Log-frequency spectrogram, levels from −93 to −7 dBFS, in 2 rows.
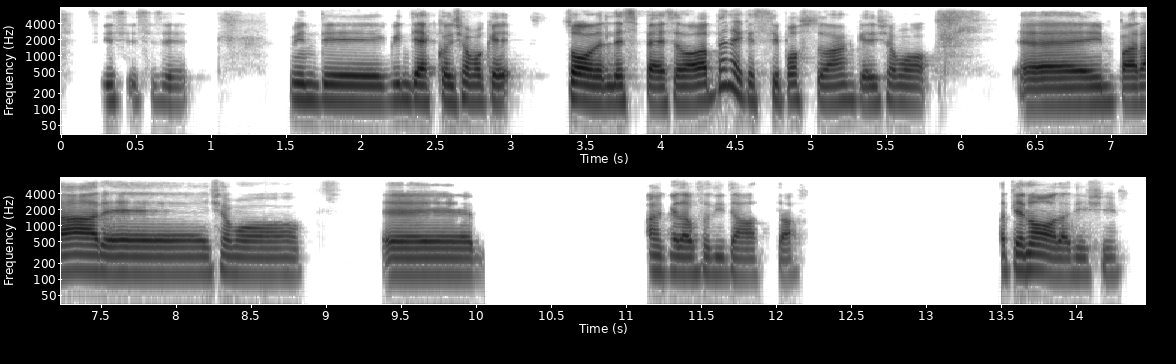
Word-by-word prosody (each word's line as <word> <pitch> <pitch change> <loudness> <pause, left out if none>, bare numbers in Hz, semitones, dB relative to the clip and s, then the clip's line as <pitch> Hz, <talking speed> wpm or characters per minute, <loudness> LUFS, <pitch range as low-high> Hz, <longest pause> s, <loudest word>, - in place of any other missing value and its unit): sì, 145 - -10
sì, 150 - -16
sì, 145 0 -21
sì. 135 -2 -11 0.6
Quindi 145 -2 0
quindi 150 +1 -2
ecco, 145 0 +2
diciamo 140 0 0
che 140 0 -3 0.2
sono 150 -3 +7
delle 135 +1 +1
spese, 135 -1 -1
ma 135 - +5
va 145 +2 +6
bene 270 -3 0
che 150 - -4
si 150 +1 -6
possono 150 -2 -3
anche 140 0 -3
diciamo, 135 -1 -3 0.5
ehm, 125 +2 +3
imparare, 135 -1 +2
diciamo, 130 -2 -4 0.5
ehm 125 0 -1 1.1
anche 140 -1 -5
da 130 - +2
autodidatta. 125 -2 -7 1.3
La 140 - -6
pianola 145 -4 +2
dici? 130 +1 -12
135 Hz, 125 wpm, -22 LUFS, 130-145 Hz, 1.3 s, sono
